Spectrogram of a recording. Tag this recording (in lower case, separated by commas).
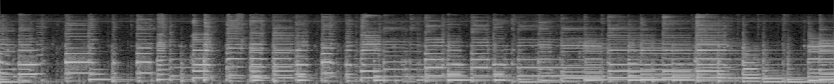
music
